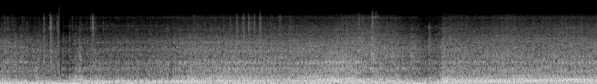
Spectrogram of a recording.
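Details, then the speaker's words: VW Baja Bug converted from twin carbs to a single Weber 40IDF, not yet tuned: loud lumpy low chuffing with uneven beat and sharp puffing from one cylinder; misfire as a spark plug, probably left loose, blew out of its hole. "That sounds absolutely awful. Sounds like it's just popped a spark plug right out."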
